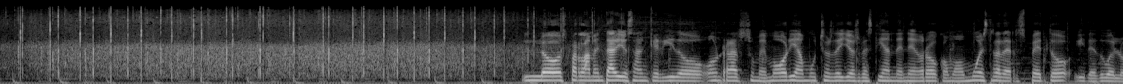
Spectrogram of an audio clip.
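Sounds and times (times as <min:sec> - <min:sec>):
long applause: 0:00.0 - 0:06.0
speech: 0:05.2 - 0:11.2.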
